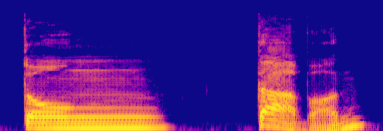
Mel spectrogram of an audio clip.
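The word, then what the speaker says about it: 东大门: 똥, 따먼.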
